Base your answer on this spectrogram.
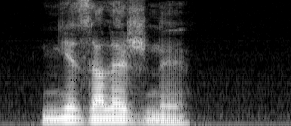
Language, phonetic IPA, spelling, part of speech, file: Polish, [ˌɲɛzaˈlɛʒnɨ], niezależny, adjective, Pl-niezależny.ogg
